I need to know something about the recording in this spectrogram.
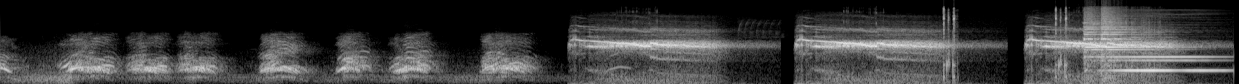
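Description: A group of cadets shouting a chant in unison, in short clipped syllables about two a second. Then three loud, long screeches, each falling in pitch, come in about six seconds in, and a ringing chime joins the last one.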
